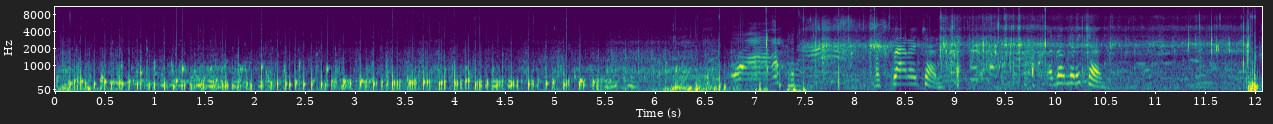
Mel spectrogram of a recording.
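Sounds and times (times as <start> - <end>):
muffled underwater bubbling: 0.0 - 8.4
low water churn: 0.0 - 12.0.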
